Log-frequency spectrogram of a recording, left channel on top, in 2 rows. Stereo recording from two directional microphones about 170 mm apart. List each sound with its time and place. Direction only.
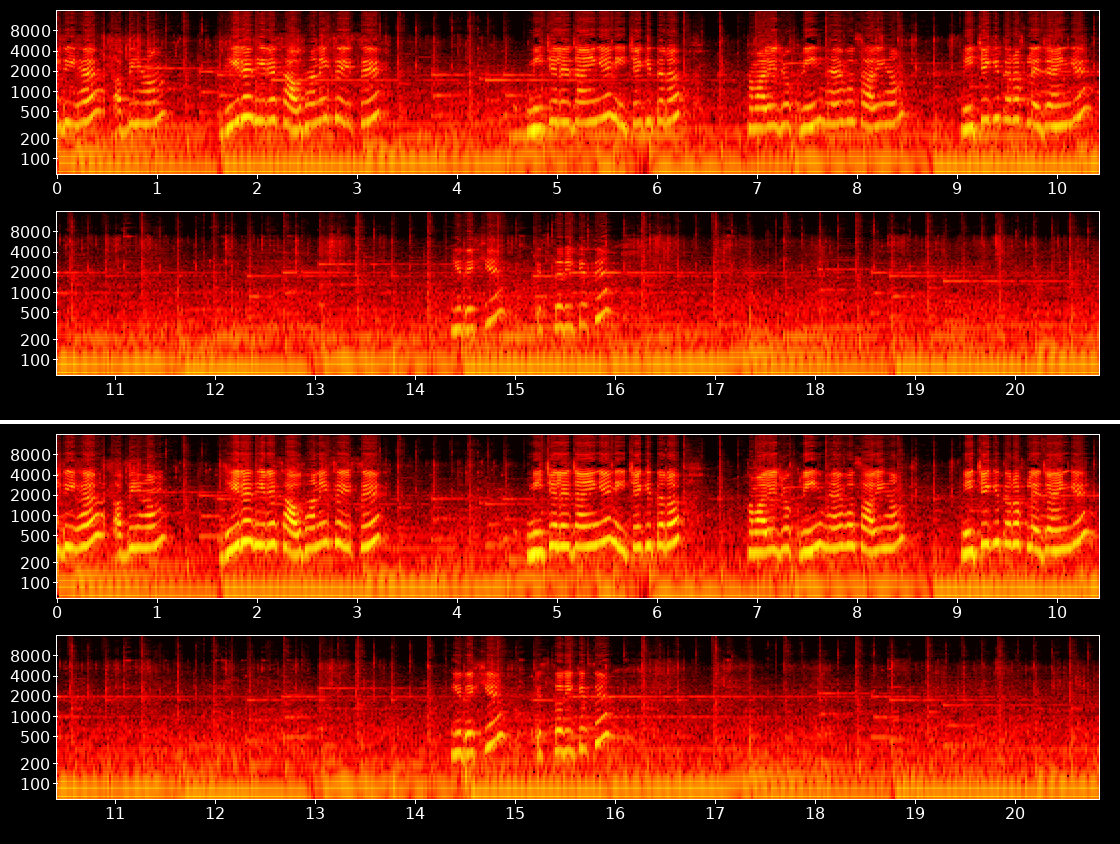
0.0 s speech: 25° right (ahead or behind)
4.7 s a woman's voice: 30° right (ahead or behind)
14.3 s a woman's voice: 35° right (ahead or behind)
